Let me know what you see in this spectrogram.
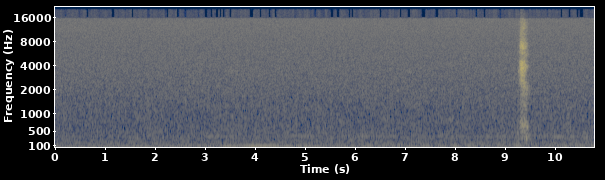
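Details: Cat coughing right after eating, owner suspects overeating: single brief sharp throat-clearing cough after several seconds of quiet room noise.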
